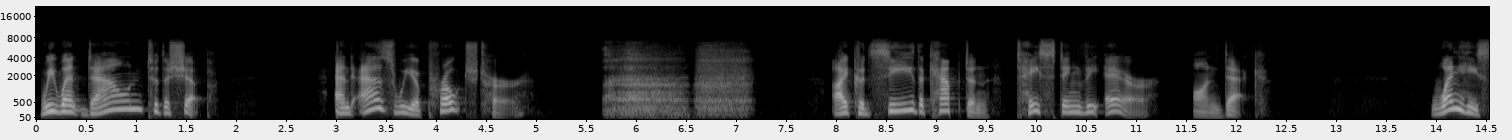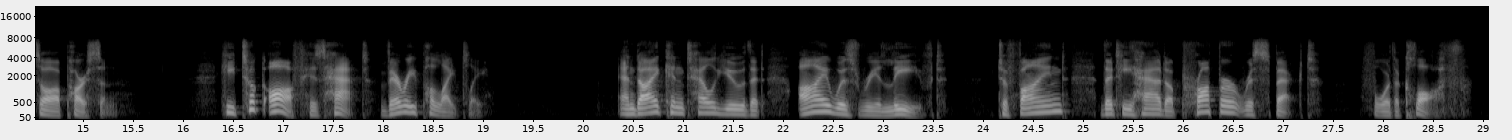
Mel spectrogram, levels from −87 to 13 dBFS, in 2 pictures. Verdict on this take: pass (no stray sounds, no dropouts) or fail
fail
